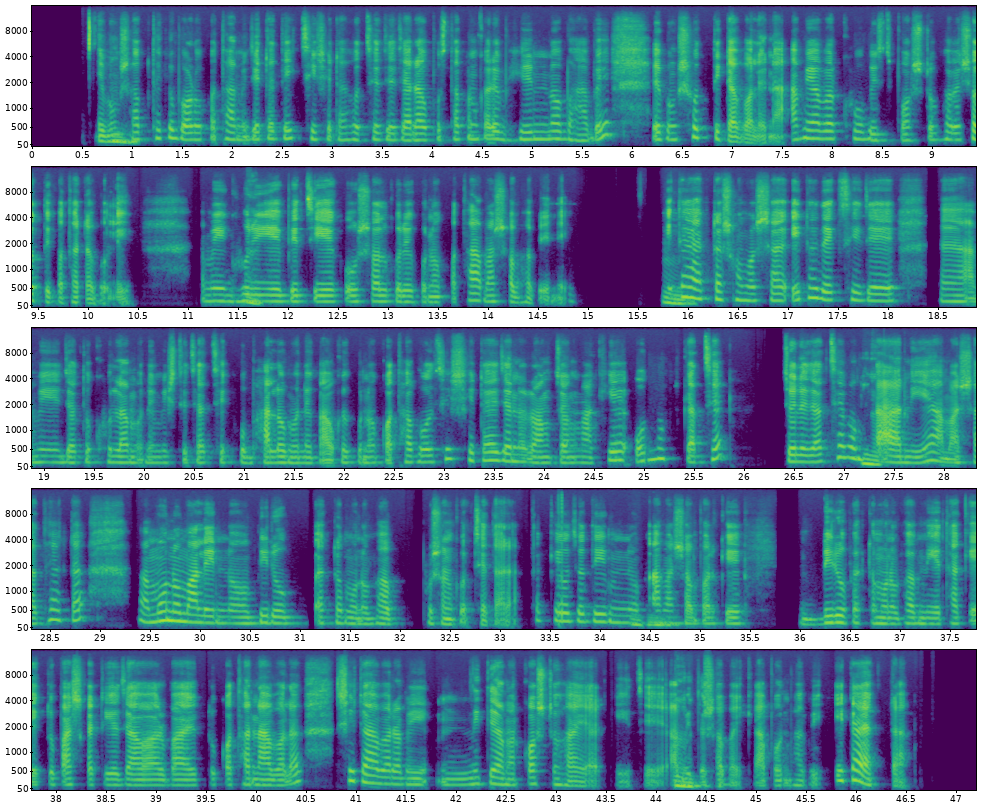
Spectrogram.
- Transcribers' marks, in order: tapping; horn
- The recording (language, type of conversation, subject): Bengali, advice, কর্মক্ষেত্রে নিজেকে আড়াল করে সবার সঙ্গে মানিয়ে চলার চাপ সম্পর্কে আপনি কীভাবে অনুভব করেন?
